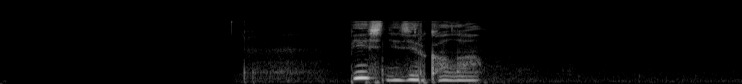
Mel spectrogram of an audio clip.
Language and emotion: Russian, sad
